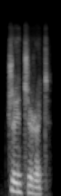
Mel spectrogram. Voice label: "triturate", Indian

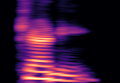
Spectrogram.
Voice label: "canny", Indian

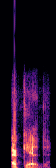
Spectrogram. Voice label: "ecad", American

